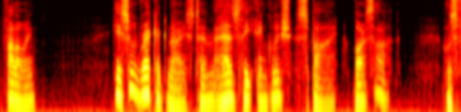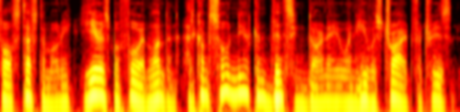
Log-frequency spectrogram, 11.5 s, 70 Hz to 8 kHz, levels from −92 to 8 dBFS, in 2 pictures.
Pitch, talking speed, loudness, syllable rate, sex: 115 Hz, 150 wpm, -19 LUFS, 5.2 syllables/s, male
